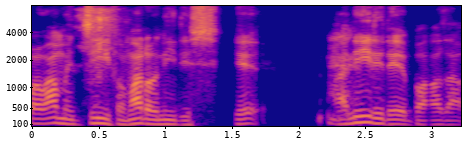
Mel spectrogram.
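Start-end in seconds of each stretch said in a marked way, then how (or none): none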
